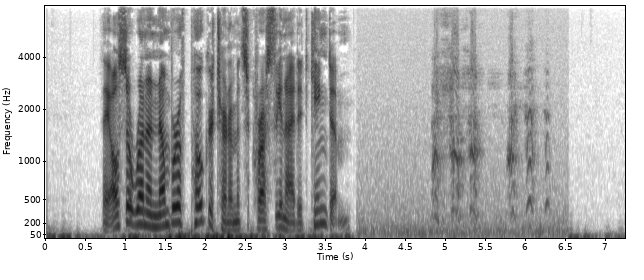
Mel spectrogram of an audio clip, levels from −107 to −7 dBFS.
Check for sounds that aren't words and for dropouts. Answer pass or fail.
fail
